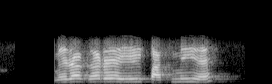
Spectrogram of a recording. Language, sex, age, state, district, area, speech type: Hindi, female, 60+, Uttar Pradesh, Varanasi, rural, conversation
